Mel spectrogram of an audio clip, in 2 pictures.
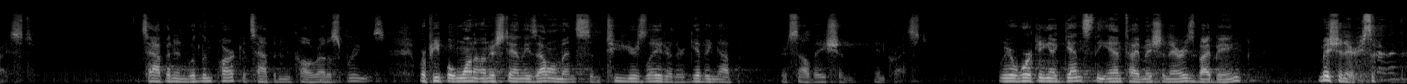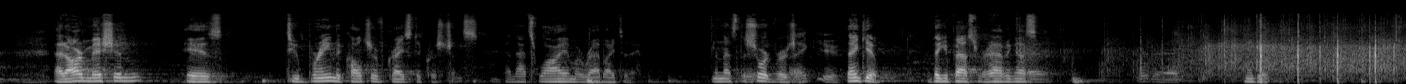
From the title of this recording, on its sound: Woodland Life Church Live - 2022/04/16 - Audio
